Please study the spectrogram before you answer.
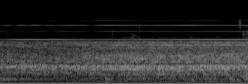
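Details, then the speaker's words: Heathkit HW-22A 40 m SSB transceiver powered by a Heathkit HP-13 solid-state DC supply: steady, even high-pitched whine over light hiss at switch-on, believed to be the supply's normal whine. "now let's go ahead and turn this thing on you'll notice right away we got a wine out of this i think that's normal"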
